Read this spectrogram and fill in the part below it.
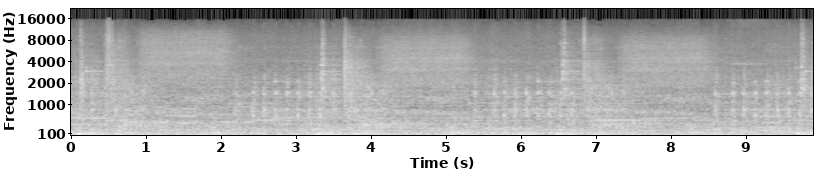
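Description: Machinery clanks at a steady, repeating beat.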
